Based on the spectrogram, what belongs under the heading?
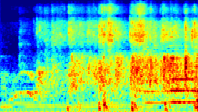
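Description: An audience claps together in a steady, dense wash of applause, with a few sharper claps standing out as the sound swells slightly over two seconds.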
